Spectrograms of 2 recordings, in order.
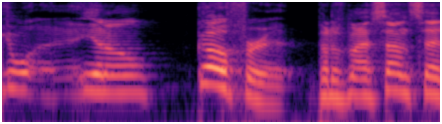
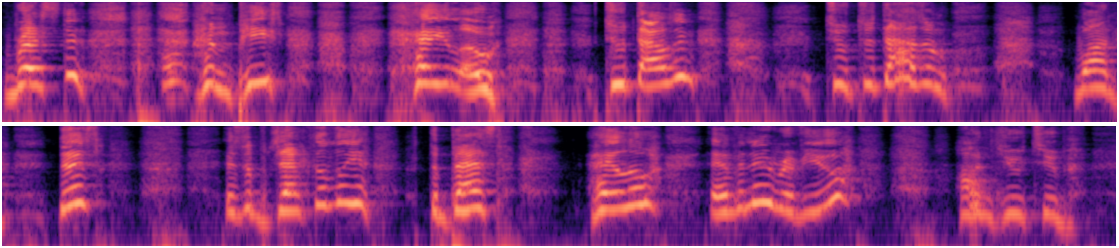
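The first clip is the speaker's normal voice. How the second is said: mock gasping speech, higher and louder; 7 semitones higher, 6 dB louder than usual. Reading a comment aloud in imitation of its writer: imitating him, gasping for air. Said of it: "let me read it like him".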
